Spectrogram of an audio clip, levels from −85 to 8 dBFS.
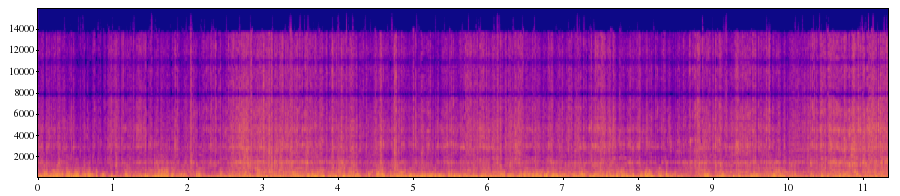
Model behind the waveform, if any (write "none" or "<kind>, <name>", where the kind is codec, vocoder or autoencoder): codec, SNAC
